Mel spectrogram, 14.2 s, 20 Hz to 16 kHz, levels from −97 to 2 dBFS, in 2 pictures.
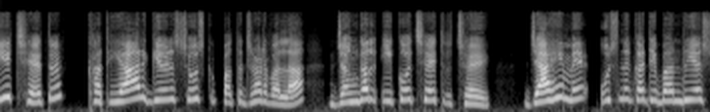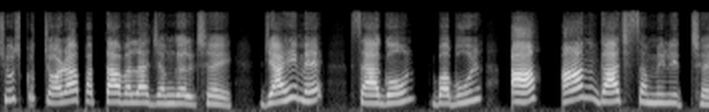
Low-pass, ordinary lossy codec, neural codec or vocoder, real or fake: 10.8 kHz; none; codec, 16 kHz in and 24 kHz out, 0.9 kbps, LongCat-Audio-Codec, fine tuned four codebook decoder; fake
